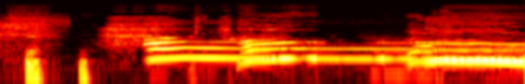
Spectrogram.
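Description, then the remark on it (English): A wolf howls in a long, steady, drawn-out tone that wavers slightly and briefly breaks before continuing, clear, preceded by a couple of short, breathy bursts. “I got to find the Howling Wolf.”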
